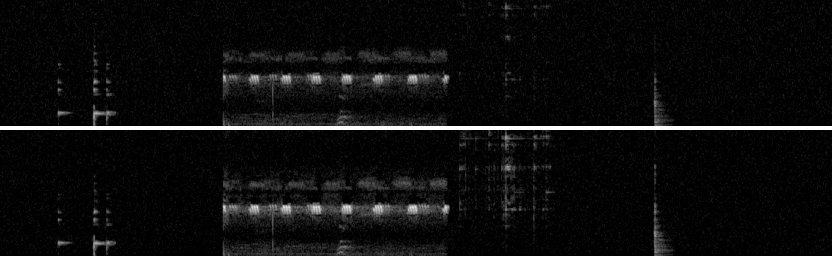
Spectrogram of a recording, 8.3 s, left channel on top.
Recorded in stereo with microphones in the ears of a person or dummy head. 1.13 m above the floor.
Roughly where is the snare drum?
Right.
